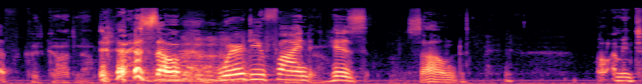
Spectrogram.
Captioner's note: laughter; lowers her voice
